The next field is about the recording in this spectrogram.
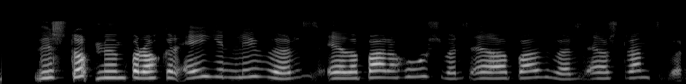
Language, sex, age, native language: Icelandic, female, 18-19, Icelandic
